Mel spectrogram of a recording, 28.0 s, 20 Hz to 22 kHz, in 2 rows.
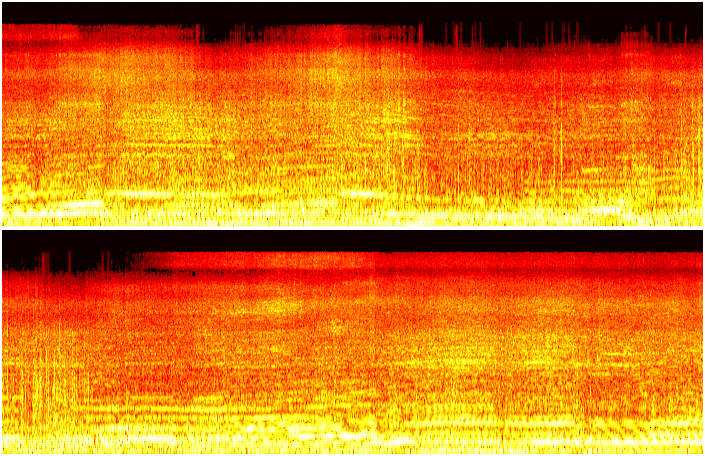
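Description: Yamaha R1M's crossplane inline-four engine at speed on a track, its pitch repeatedly rising under acceleration and falling as the throttle closes for corners, over steady wind rush on the microphone.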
